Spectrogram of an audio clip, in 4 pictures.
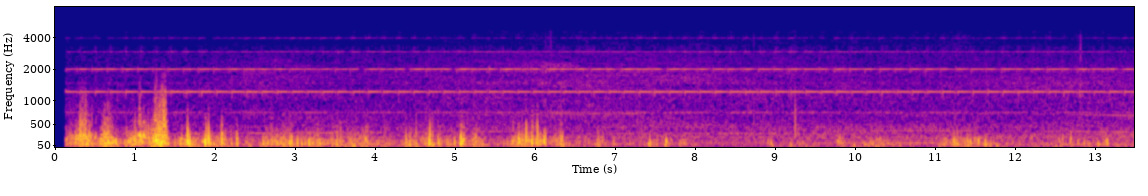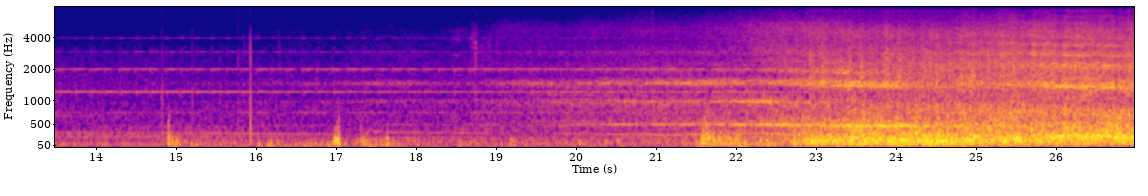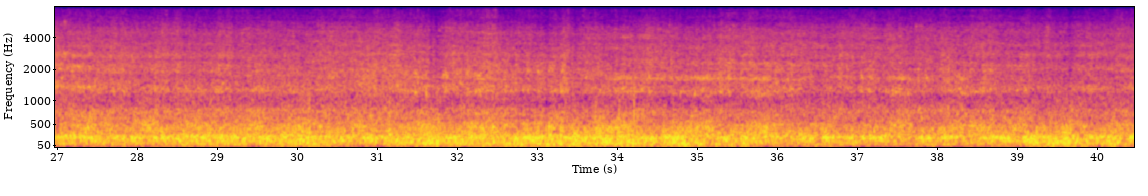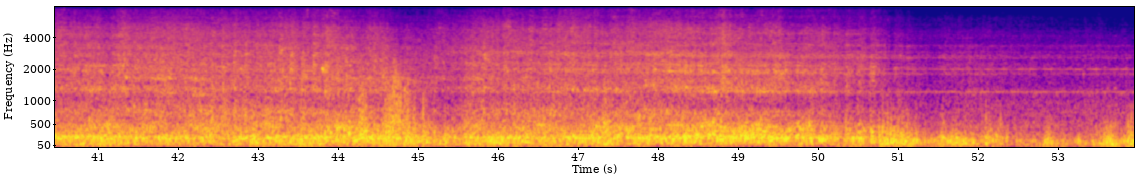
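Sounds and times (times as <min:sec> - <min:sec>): faint steady tones: 0:00.2 - 0:48.8
wagons rumbling and clattering over rails: 0:22.7 - 0:52.2.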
